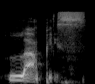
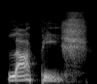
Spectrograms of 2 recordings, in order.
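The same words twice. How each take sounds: First: The final consonant is an s sound. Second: The final consonant is a sh sound. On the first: This is how people in São Paulo say it. "But in São Paulo, I say" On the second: This is how people in Rio de Janeiro say it. "common in Rio de Janeiro for people to do a sh in the end"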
